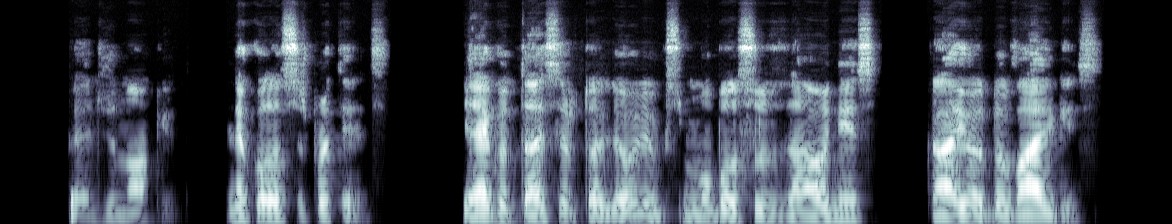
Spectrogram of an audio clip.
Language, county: Lithuanian, Kaunas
